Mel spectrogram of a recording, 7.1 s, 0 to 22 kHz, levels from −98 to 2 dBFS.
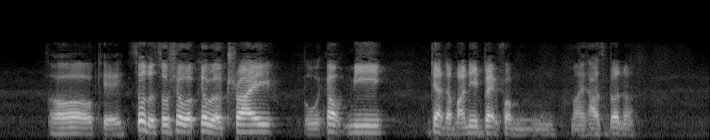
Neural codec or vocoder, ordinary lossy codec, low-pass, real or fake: codec, 16 kHz, 2 kbps, FunCodec, trained on Chinese and English, 25 frames a second; MP3, 48 kbps; 7.2 kHz; fake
